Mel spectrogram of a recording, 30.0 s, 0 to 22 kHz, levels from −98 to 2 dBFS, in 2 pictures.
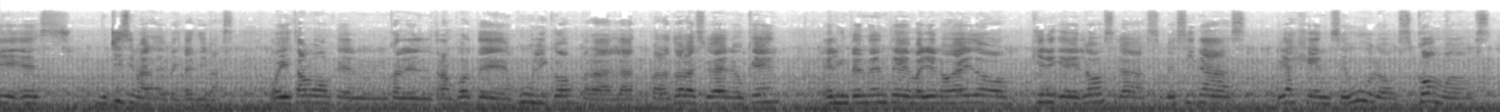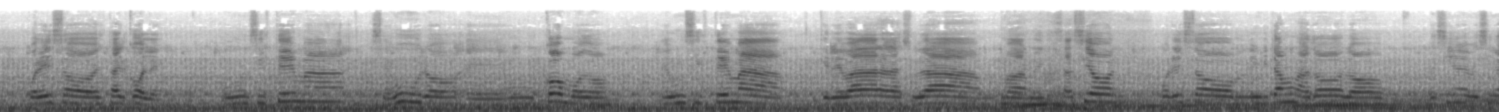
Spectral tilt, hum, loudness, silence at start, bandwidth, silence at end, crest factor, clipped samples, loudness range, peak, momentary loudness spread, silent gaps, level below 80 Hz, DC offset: -6 dB/octave; none; -22 LUFS; 0 s; 15.5 kHz; 0 s; 14 dB; under 0.1%; 2 LU; -6 dBFS; 5 LU; none; -28 dBFS; under 0.1%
